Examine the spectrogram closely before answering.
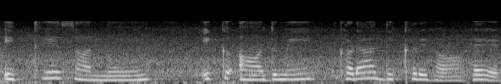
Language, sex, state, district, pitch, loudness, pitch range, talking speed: Punjabi, female, Punjab, Kapurthala, 230 Hz, -16 LUFS, 210-255 Hz, 95 wpm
